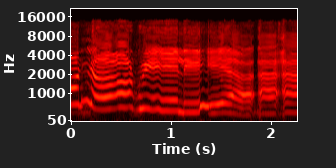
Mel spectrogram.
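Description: Woman singing a wordless melismatic run on one vowel over an acoustic guitar, her voice sliding up and then stepping down through bending notes with vibrato, with a short break near the end.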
